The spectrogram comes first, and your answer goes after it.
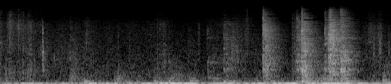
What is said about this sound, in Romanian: Bate cineva în ușe, bunică Nokomis? Descuie și poftește-l să intre.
